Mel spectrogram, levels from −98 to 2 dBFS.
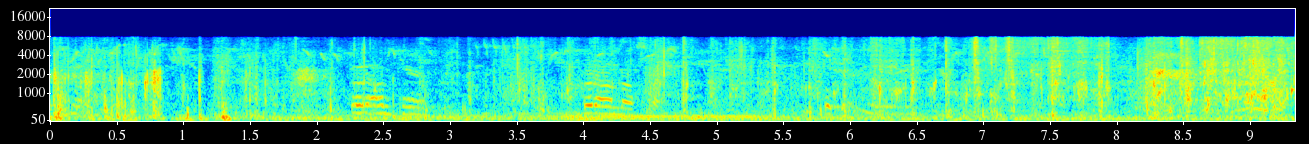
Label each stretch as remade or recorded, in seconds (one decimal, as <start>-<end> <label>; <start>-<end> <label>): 0.0-3.1 remade; 3.1-4.7 recorded; 4.7-9.3 remade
